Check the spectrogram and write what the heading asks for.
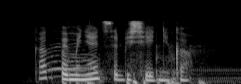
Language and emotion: Russian, neutral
